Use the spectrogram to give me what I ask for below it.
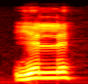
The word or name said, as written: yelle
